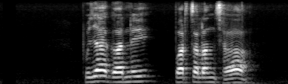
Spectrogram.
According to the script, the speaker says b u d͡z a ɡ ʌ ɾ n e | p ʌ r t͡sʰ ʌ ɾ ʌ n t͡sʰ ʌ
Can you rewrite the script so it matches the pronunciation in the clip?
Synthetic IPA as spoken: p u d͡z a ɡ ʌ r n e | p ʌ r t͡s ʌ l ʌ n t͡sʰ ʌ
